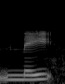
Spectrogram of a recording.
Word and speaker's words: Nat: is it nate it's nate wolfe yeah that prepares i get what it says but that's how he pronounces it yeah go ahead that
